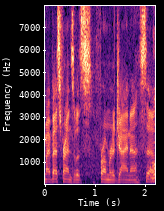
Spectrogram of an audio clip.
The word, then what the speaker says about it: Regina: They didn't believe us that how you pronounce that name is Regina.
